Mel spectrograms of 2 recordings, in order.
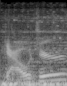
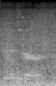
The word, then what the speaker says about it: Googer: read the word Googer, I thought it said Gouger, because that's how you spell that word. And then I thought for a second and I was like, no, it's Googer. It's definitely Googer.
